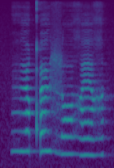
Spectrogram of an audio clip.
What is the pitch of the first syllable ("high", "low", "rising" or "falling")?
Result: high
